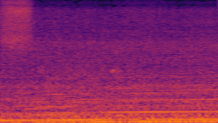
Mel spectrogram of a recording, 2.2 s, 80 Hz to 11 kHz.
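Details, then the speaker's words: 2021 Nissan Rogue petrol engine accelerating on a warm day with a smooth steady drone and no spark knock after repairing contaminated fuel (ethanol or brake cleaner) in the tank. "I don't hear that spark knocking now."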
